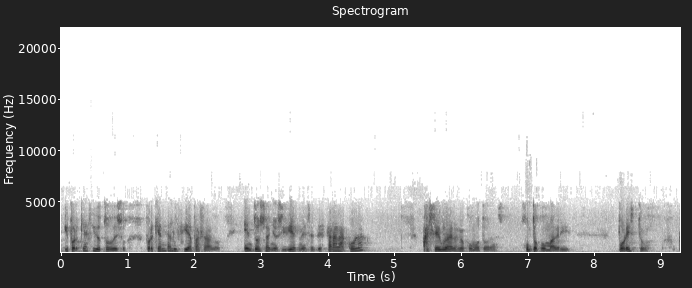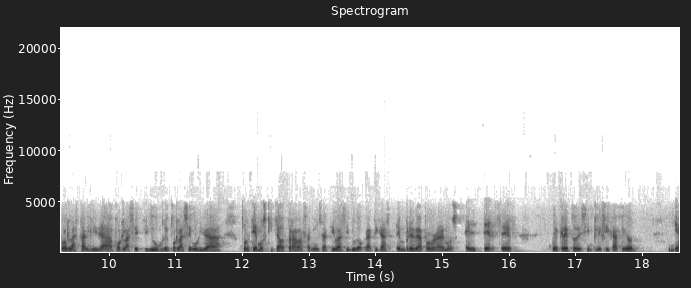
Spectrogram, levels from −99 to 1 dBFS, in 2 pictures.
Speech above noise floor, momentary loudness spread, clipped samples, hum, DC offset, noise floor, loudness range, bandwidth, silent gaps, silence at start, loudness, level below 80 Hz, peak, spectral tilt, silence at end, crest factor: 31 dB; 8 LU; under 0.1%; none; under 0.1%; -57 dBFS; 1 LU; 5.4 kHz; none; 0.05 s; -26 LUFS; -68 dBFS; -6 dBFS; -3.5 dB/octave; 0 s; 20 dB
